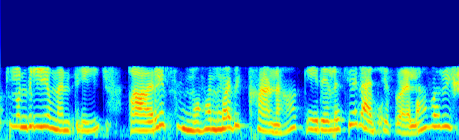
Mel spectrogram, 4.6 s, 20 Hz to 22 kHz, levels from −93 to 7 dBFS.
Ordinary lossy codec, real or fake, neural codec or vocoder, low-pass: none; fake; codec, 24 kHz, 1.5 kbps, HILCodec; 3.6 kHz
